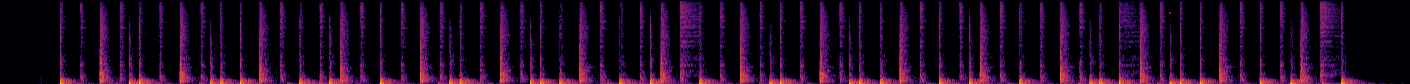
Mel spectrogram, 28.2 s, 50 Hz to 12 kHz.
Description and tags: mLoop #1 150BPM
A bunch of hip-hop drum loops mixed with compression and EQ. Good for Hip-Hop.
Snickerdoodle, Hip, Loop, Drum, Hop, 150, Acoustic, Compressed, Electronic, mLoops, EQ, Beats, BPM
